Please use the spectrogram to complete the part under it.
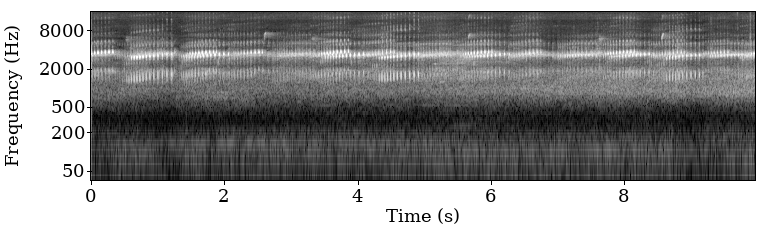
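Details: Several frogs in a natural setting produce dense, high-pitched pulsed trills, bursts following one another about every second, some overlapping, forming a continuous rattling chorus.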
